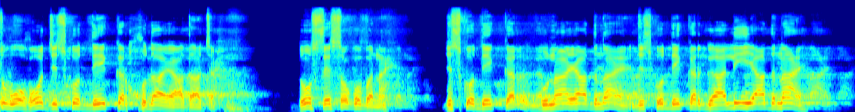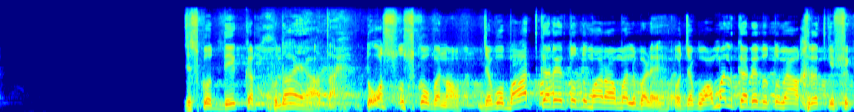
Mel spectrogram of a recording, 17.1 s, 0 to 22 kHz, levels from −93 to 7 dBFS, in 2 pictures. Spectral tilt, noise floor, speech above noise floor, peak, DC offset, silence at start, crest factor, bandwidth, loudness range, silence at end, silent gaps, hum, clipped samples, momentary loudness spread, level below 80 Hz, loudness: -3.5 dB/octave; -81 dBFS; 57 dB; -12 dBFS; under 0.1%; 0 s; 12 dB; 16 kHz; 5 LU; 0 s; 9.05-10.36 s; none; under 0.1%; 6 LU; -74 dBFS; -24 LUFS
